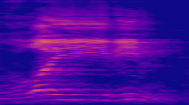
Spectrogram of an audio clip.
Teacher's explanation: غیرل یہاں جو ہے یا لین ہے، یا ساکن سے پہلے جو ہے زبر ہے، تو یہ یا لین ہے اور اس کو نرمی کے ساتھ ادا کرنا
